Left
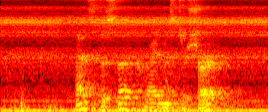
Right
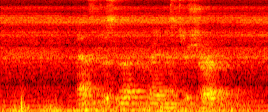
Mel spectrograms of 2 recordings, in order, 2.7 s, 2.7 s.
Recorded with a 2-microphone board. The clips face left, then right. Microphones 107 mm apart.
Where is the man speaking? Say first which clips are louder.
Left 3 dB; 75° left (ahead or behind), 4.5 m.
